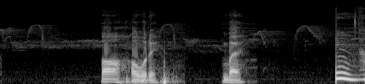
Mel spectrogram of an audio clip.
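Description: A young man talks on a phone close by.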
